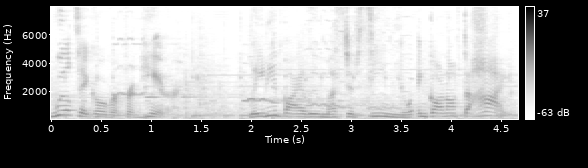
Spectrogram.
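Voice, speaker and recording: Woman doing a steady young team leader. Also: medium pitch, moderate pace, close to an everyday voice. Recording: game cutscene with music score. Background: music.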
